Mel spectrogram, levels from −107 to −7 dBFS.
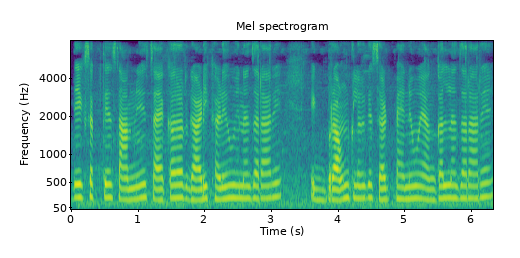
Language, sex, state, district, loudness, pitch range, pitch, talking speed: Hindi, male, Chhattisgarh, Raipur, -19 LUFS, 200-225 Hz, 220 Hz, 210 wpm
